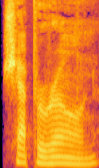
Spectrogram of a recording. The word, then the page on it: chaperon: British English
